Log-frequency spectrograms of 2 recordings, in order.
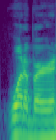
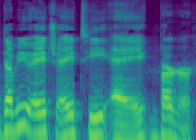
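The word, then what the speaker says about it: Whataburger: W H A T A Burger. So, I guess technically it is what a burger. What a burger. But if you're from here, it's water burger.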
